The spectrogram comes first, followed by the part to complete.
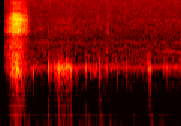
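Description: A short, breathy burst of noise from a man at a handheld microphone right at the start, like a sharp exhale or sniff, followed by a few faint clicks of the microphone being handled.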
